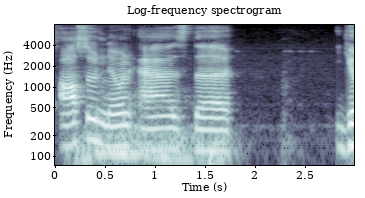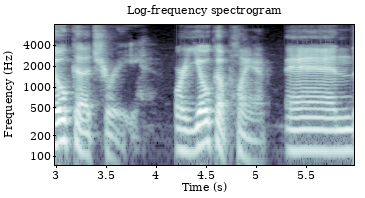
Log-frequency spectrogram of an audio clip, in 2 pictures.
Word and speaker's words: yuca: y-u-c-c-a is a flowering plant why UCA is pronounced yoka but the Yucca one is pronounced yolk ah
